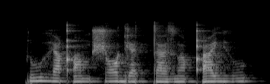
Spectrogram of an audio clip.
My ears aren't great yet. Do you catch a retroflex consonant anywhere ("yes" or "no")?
no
